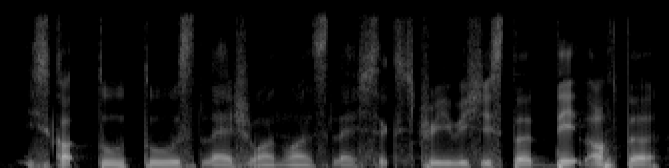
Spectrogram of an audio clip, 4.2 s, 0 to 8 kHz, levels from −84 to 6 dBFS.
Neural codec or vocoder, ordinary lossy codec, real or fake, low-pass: none; none; real; 7.2 kHz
